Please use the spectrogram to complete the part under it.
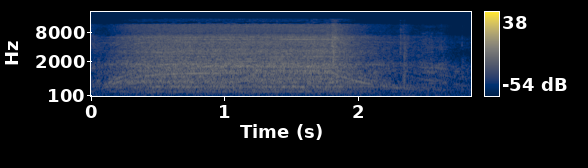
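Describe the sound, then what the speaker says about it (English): A hair dryer blows steadily with a loud, broadband rushing whoosh, then winds down toward the end. "you actually turned on the hairdryer"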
